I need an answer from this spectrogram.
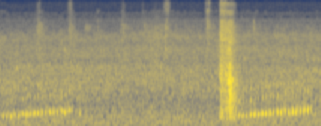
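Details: Contented female cat purring in her sleep: two soft pulsed bouts of about a second each, gently rising in pitch, separated by a quiet pause and a brief click.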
